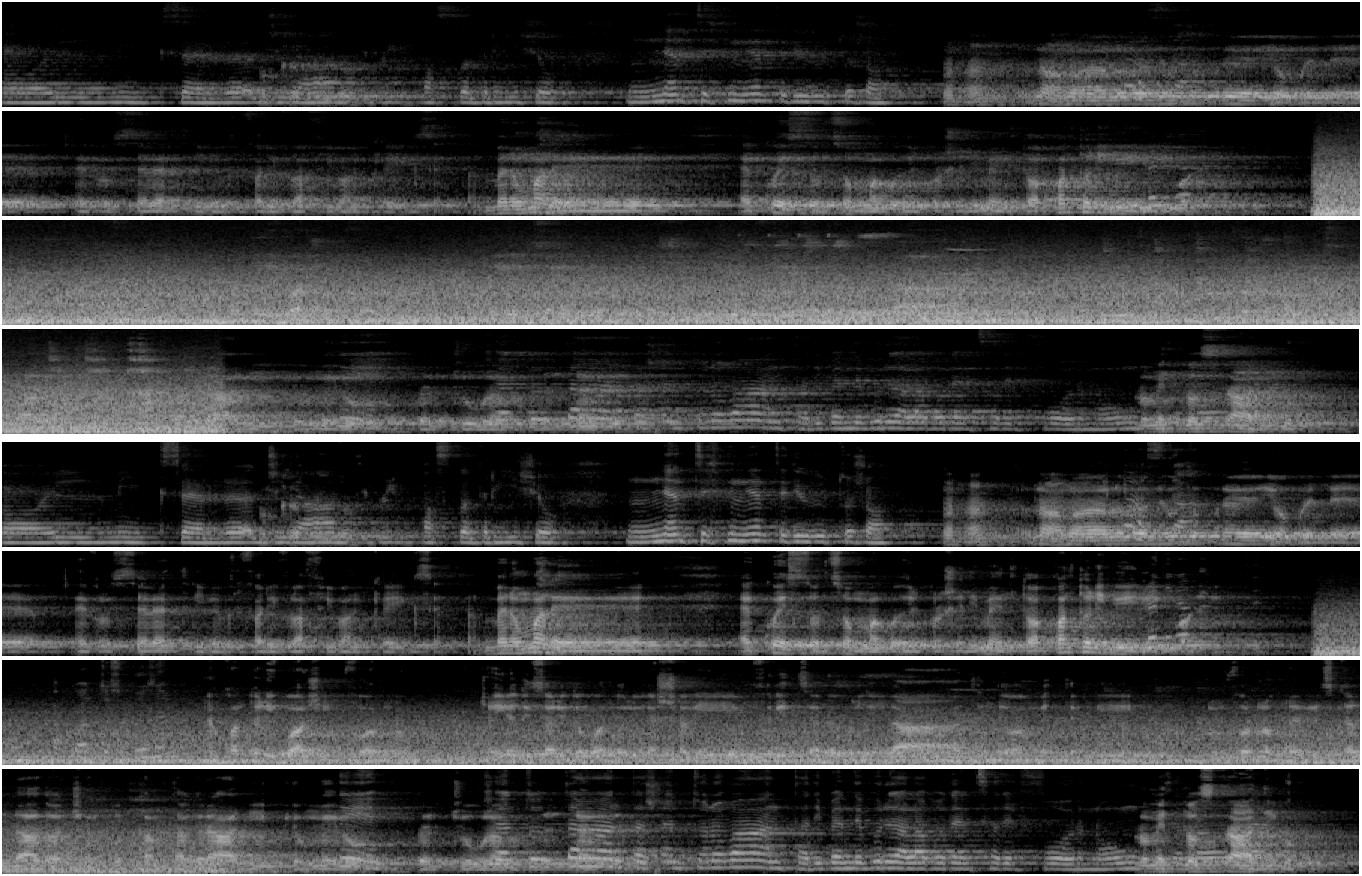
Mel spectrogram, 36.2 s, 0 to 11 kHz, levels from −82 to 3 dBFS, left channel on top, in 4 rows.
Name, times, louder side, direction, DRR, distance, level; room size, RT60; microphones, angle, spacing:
voice 1, 0.0-5.9 7.3-8.0 16.7-17.1 17.4-17.5 18.4-19.3 29.4-29.7 30.4-35.7, right 5 dB, 40° right, 8 dB, 0.4 m, -37 dB
voice 2, 1.7-2.4 6.3-17.0 19.5-20.9 21.3-25.7 26.1-29.6 29.9-31.3 34.7-35.8, right 2 dB, 60° right, 6 dB, 1.2 m, -32 dB
sound 1, 17.8-28.7, left 5 dB, 80° left, 0.4 m, -26 dB
13.0 x 8.8 x 7.8 m, 2.8 s
head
